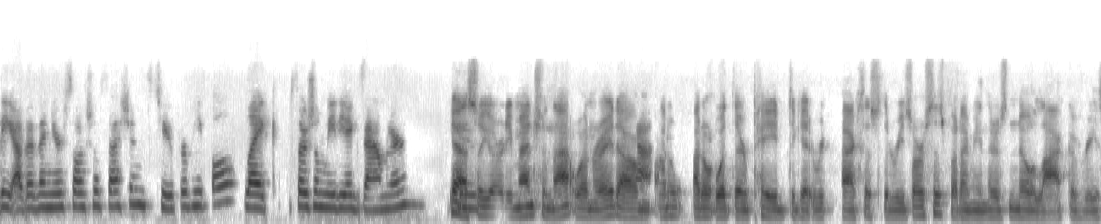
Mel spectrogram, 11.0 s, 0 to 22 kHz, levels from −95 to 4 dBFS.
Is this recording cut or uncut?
cut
